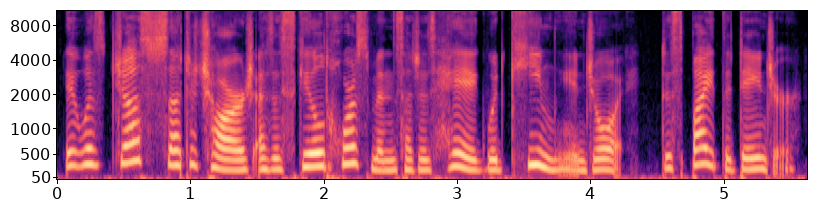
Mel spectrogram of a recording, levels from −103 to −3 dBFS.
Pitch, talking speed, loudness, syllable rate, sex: 235 Hz, 205 wpm, -17 LUFS, 5.4 syllables/s, female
